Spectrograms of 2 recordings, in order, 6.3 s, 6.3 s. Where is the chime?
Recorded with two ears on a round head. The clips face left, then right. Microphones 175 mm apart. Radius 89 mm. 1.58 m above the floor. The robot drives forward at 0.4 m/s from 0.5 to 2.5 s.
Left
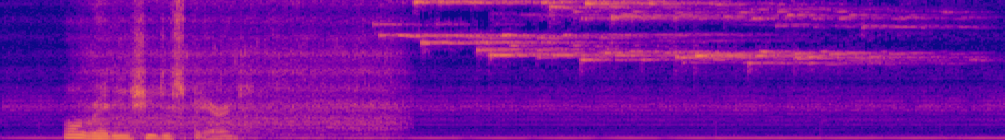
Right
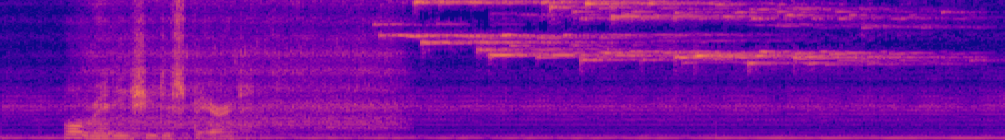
10° right (ahead or behind), 6 m.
